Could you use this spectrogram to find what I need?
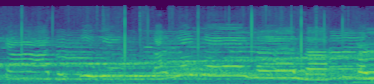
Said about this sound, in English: Soon they could see the people and the buildings, and soon they could hear the sounds of the earth. Kids playing,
